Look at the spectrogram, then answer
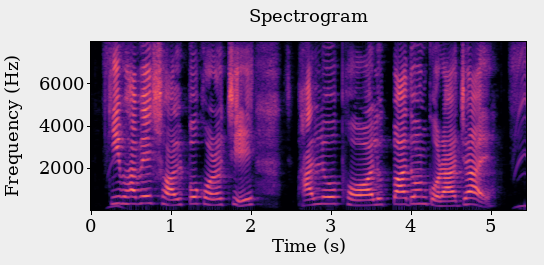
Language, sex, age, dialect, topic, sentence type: Bengali, female, 25-30, Rajbangshi, agriculture, question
